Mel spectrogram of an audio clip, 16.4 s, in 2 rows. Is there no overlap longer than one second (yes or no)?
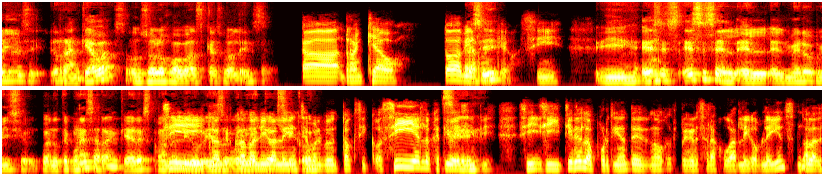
no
